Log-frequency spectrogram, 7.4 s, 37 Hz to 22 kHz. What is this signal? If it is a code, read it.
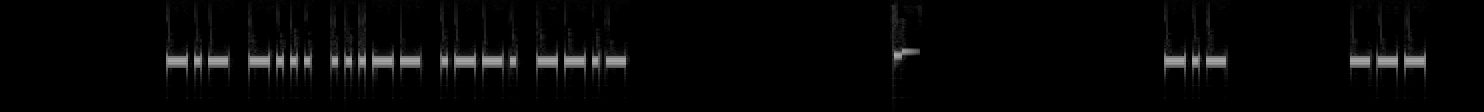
Morse code, heard as a keyed tone, about 34 wpm, spaced as for 25 wpm, 700 Hz. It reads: KB3PQ KO
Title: USA Call Signs - 6x Character Spacing - 35wpm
